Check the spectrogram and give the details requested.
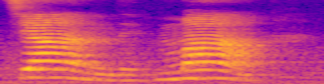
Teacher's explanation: तो इसमें क्या हो रहा है कि नाक और मुंह दोनों पे जोर आ रहा है। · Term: चंद्र बिंदु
